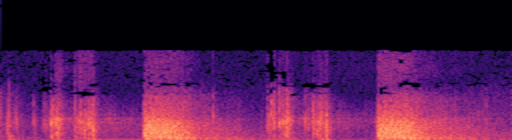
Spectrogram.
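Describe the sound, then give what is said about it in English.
Two loud rifle shots in the jungle crack out about a second and a half apart, each trailing off in a rumbling echo, with a few softer bursts of noise scattered between them. “It's not afraid of rifle fire.”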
